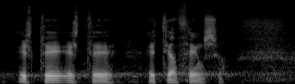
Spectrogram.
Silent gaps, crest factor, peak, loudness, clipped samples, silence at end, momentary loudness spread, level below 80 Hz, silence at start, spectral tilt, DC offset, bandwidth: none; 20 dB; -14 dBFS; -32 LUFS; under 0.1%; 0 s; 20 LU; -66 dBFS; 0.2 s; -4.5 dB/octave; under 0.1%; 18.5 kHz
